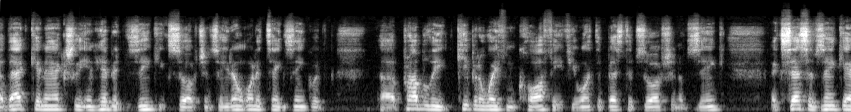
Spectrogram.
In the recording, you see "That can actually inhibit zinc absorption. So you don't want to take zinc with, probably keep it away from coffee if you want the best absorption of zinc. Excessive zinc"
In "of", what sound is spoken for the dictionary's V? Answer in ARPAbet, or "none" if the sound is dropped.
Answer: V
